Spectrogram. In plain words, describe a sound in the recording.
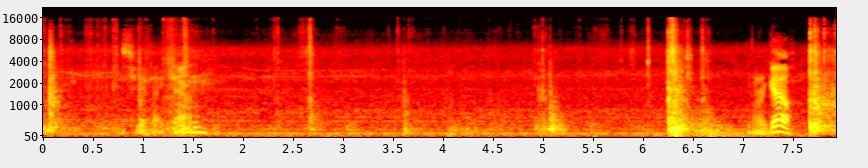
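A screwdriver scrapes and clicks against a thin metal strip.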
